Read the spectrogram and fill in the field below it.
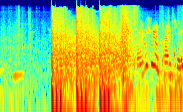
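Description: A gun fires a quick burst of sharp shots.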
